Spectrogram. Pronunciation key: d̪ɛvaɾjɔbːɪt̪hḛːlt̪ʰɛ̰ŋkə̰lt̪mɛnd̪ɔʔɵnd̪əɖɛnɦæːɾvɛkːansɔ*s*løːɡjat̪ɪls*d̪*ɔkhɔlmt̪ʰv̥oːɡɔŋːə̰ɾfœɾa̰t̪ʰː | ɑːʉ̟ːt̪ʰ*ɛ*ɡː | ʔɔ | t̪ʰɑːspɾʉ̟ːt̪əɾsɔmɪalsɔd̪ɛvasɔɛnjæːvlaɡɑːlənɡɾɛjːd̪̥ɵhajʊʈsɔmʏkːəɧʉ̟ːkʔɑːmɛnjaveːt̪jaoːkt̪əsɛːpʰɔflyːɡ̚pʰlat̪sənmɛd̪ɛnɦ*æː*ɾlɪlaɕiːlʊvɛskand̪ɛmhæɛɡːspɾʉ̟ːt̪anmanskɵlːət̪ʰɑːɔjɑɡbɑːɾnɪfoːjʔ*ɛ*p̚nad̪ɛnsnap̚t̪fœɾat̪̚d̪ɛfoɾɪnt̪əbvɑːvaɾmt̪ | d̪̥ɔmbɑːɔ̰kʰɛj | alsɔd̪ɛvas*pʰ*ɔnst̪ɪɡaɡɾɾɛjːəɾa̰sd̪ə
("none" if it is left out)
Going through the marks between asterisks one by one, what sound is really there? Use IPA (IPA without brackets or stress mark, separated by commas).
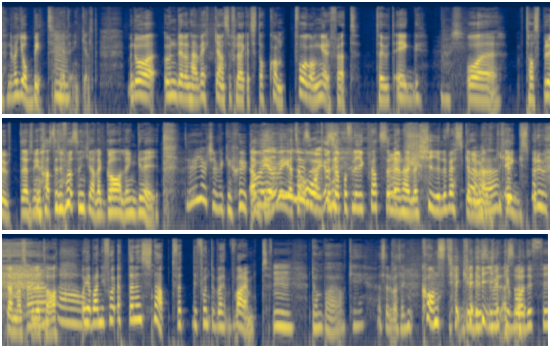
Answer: f, t̪, ɛ, æ, œ, kʰ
